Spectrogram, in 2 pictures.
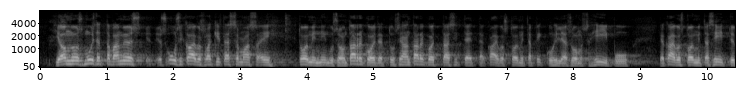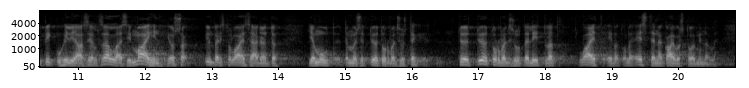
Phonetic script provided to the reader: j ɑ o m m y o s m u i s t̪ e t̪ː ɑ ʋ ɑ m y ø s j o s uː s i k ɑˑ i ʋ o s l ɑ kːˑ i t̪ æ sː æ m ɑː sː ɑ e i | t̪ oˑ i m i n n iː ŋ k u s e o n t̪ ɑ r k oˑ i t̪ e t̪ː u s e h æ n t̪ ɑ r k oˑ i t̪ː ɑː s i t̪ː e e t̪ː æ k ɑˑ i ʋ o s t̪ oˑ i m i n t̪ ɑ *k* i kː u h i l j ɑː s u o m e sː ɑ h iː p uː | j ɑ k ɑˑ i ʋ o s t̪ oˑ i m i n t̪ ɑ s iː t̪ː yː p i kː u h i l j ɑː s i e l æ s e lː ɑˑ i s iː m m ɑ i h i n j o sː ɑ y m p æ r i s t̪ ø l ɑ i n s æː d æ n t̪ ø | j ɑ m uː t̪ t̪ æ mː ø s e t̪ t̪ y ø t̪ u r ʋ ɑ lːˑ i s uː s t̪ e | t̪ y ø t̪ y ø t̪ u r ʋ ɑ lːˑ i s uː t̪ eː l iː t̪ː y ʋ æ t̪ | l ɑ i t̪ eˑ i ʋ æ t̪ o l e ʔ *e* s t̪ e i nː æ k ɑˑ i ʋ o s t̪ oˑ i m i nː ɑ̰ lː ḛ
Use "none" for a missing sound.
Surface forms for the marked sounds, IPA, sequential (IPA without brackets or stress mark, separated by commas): p, e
